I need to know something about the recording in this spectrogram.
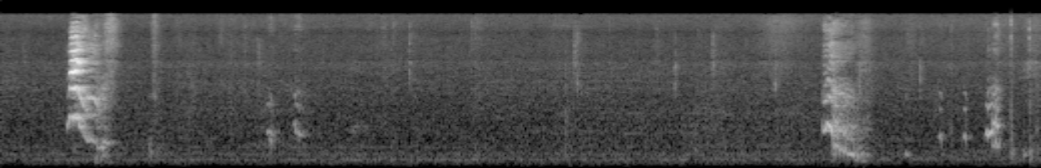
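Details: Three-and-a-half-week-old Pug/Dachshund mix puppies giving two loud high squealing whines with falling pitch, the first near the start and the second about six seconds later, with small squeaks and rustling between.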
